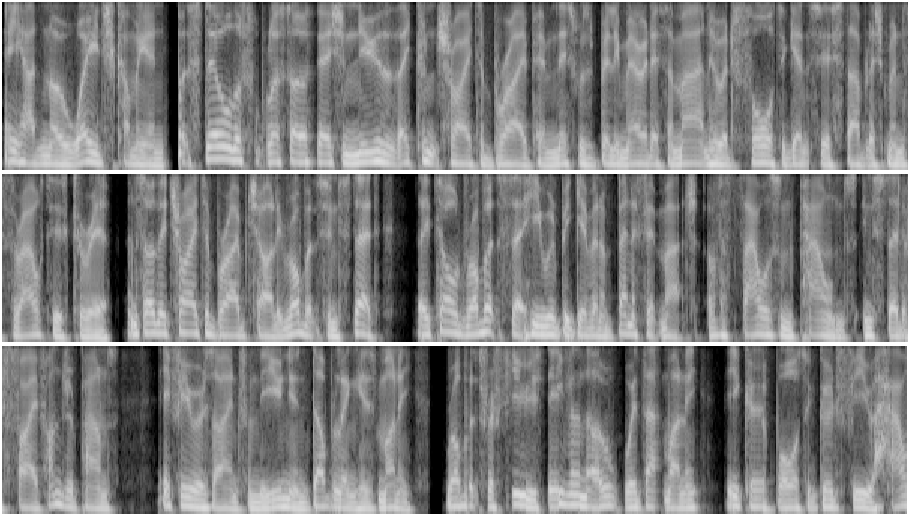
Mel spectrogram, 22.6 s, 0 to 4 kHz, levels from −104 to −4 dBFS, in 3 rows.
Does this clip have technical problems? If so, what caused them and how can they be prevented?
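Yes: repeated packet loss (robotic sound) at 1.24–1.52 s, 2.08–2.65 s and 18.97–21.56 s. Packets kept dropping, and each gap of up to about 80 ms was patched by repeating the previous sound, which makes the speech choppy and robotic. To prevent this, use a steadier network path or a deeper jitter buffer with forward error correction. The G.711 call path leaves nothing above 4 kHz.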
